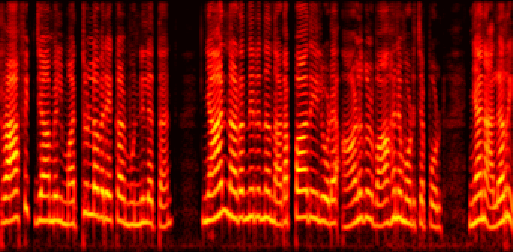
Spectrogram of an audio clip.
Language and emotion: Malayalam, angry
